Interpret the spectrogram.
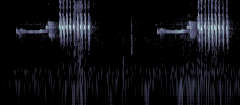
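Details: A female prinia gives a thin, high whistle running into a fast buzzy trill of about nine notes, twice, with no other sounds; the recording is used to stimulate prinias to sing.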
